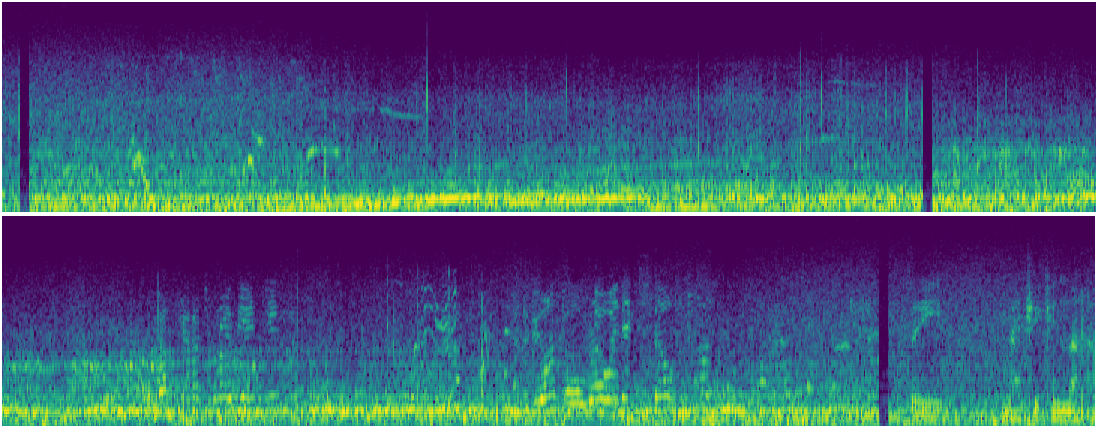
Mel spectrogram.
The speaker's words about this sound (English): Back on the bus again. Yep. Hand start bus, you know, you have to crank it by hand.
